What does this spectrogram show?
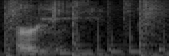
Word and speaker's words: early: Y en la segunda sílaba, la palabra termina con una Y y la pronunciación es con una I larga, representada por esa E con el sombrero arriba.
